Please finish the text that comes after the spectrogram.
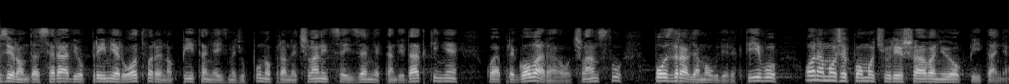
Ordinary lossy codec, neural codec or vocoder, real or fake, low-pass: none; none; real; 5.4 kHz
